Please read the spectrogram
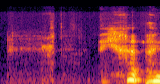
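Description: A quiet first second, then a woman's breathy, whispered voice starting to speak in the second half.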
